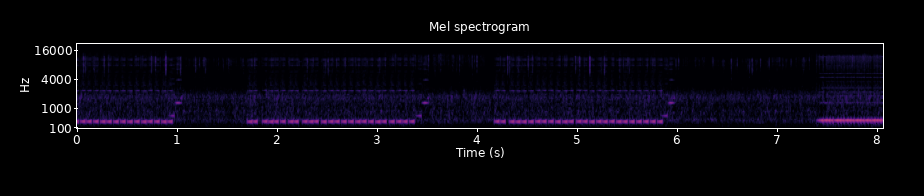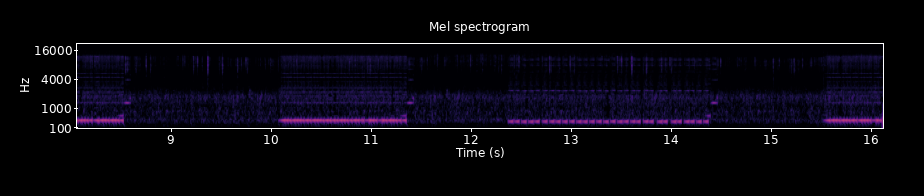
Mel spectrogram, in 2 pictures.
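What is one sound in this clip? Rapid electronic blips chatter in short bursts, like text being typed out.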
